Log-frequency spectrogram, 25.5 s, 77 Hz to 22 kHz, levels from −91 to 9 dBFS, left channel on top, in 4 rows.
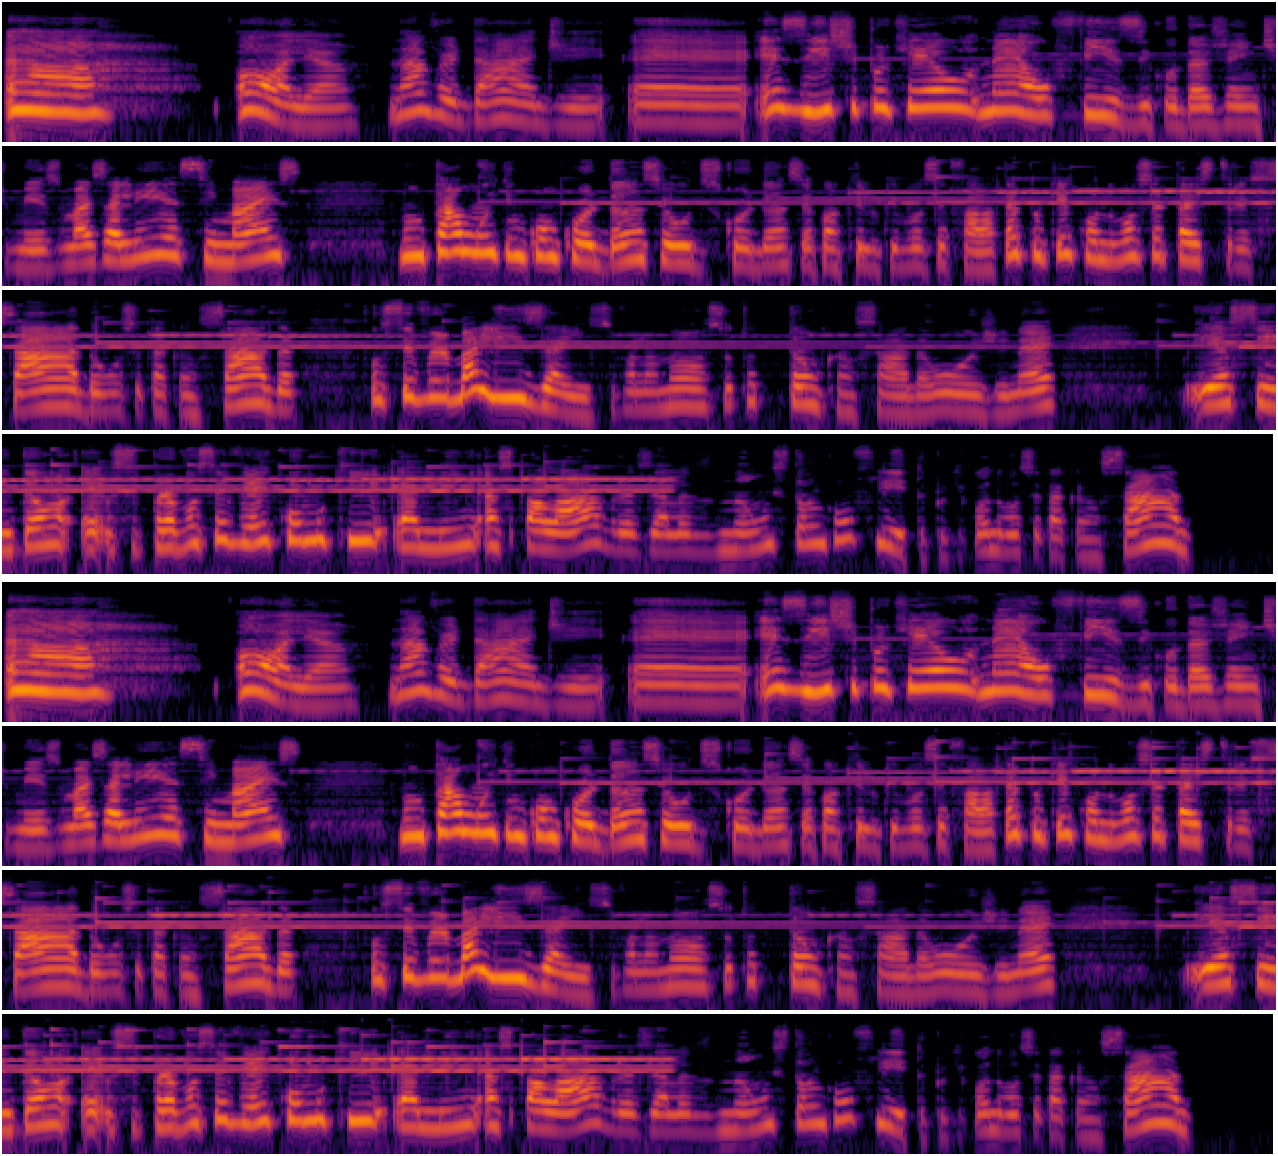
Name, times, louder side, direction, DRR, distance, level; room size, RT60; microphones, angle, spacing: voice 1, 0.0-0.8 1.2-7.8 8.4-14.2 14.6-16.3 16.7-18.2 18.7-23.6 24.0-25.1, equal, 5° right, 2.8 m, -29 dB
sound 1, 4.3-4.4 5.0-5.6 8.7-17.9 18.2-22.5, right 5 dB, 45° right, 4.6 m, -39 dB
open air
head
